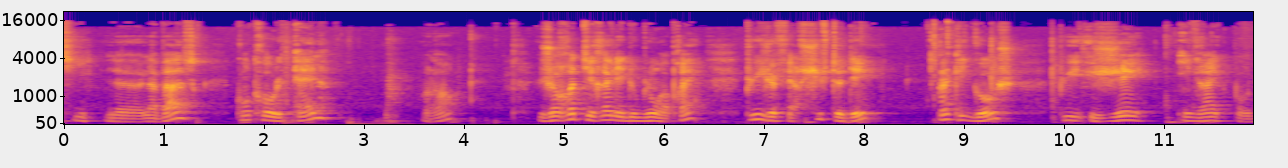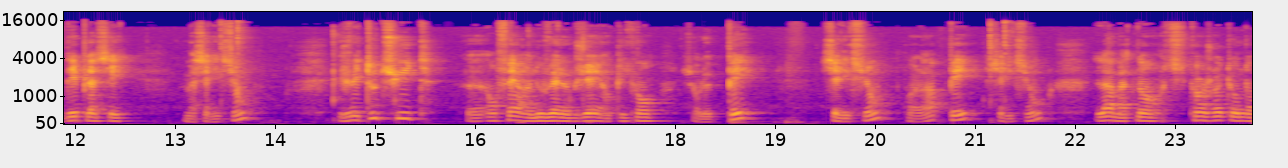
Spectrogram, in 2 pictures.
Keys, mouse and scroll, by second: 2.2 ctrl+l, 3.2 scroll down 4, 4.1 middle click, 5.7 middle click, 7.8 shift+d, 13.8-14.2 scroll down 2, 14.6 middle click, 14.6 scroll down 2, 15.5 scroll up 2, 16.6 shift+middle click, 18.5 p.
